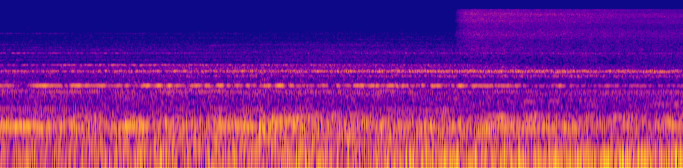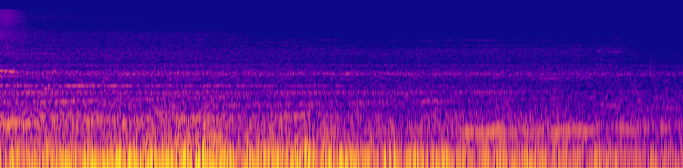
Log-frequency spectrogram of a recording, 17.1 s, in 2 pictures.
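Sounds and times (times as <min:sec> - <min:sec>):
wheel hiss: 0:05.7 - 0:09.0.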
